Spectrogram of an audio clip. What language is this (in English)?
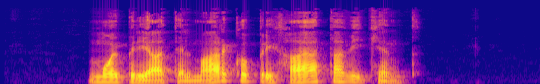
Slovenian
